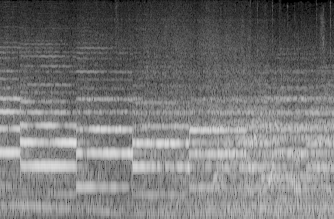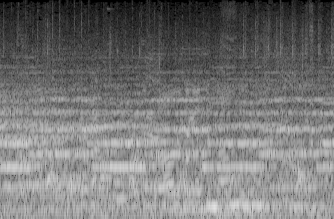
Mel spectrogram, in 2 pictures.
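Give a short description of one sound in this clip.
A police car siren wails in a two-tone pattern.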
